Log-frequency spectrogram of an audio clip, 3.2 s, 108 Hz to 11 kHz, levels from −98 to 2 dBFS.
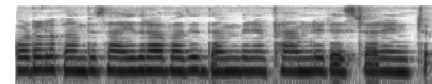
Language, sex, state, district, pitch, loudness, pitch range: Telugu, female, Andhra Pradesh, Sri Satya Sai, 225 Hz, -13 LUFS, 220-230 Hz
